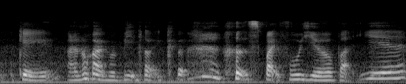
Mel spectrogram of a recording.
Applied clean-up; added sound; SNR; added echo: none; none; none; none.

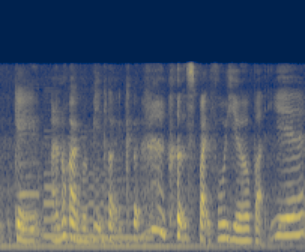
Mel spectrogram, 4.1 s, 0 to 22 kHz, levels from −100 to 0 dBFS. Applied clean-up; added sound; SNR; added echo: none; Wind instrument, woodwind instrument; 11 dB; none.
